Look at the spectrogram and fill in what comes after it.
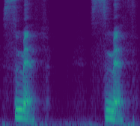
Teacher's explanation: Now I think there are a couple of things that might be tricky about this last name. The first one is the lax I vowel, and the second one is the voiceless TH.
